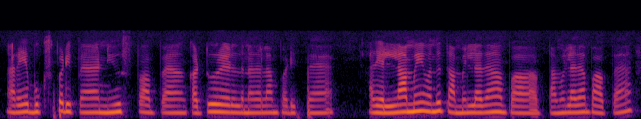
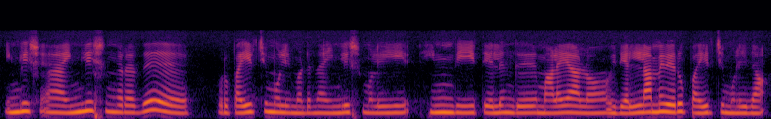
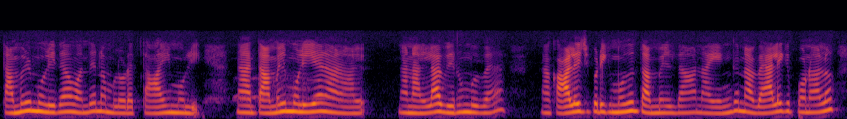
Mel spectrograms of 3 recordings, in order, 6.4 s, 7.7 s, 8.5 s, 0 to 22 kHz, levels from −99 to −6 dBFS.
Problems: constant background noise, low volume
